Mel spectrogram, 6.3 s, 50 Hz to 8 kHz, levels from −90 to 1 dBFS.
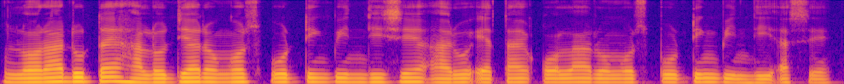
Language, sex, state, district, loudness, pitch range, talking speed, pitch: Assamese, male, Assam, Kamrup Metropolitan, -17 LUFS, 130-140 Hz, 125 wpm, 135 Hz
